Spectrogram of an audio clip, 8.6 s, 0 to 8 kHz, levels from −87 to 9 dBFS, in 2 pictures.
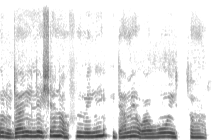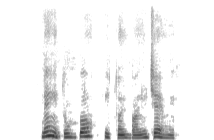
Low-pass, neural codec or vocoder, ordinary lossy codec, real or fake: none; none; none; real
